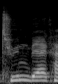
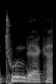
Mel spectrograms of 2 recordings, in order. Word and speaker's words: Thunberg: Er hat es ändern lassen, aber Thünberg halt nicht und Honestly auch nicht. – Es gibt so. nur dumme Menschen, die ihren Namen nicht aussprechen können. Ich ja auch nicht bis vor kurzem. Ich dachte ja auch, dass sie Thunberg heißt. Weil alle Thunberg sagen und Nestle.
